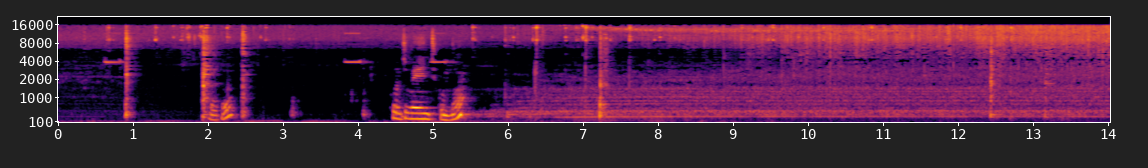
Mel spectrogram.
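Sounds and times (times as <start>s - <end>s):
rice sizzling in pan: 5.7s - 14.0s.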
